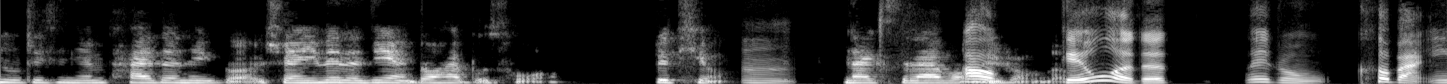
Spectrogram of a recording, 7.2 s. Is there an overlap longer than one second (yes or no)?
no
